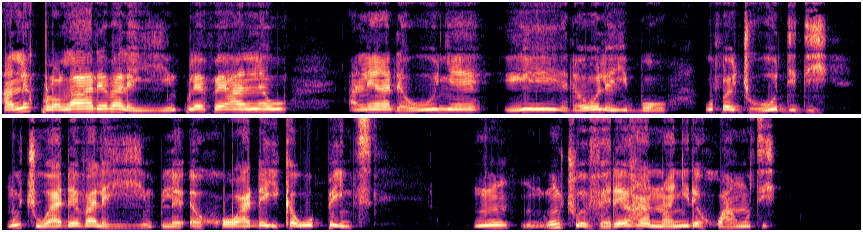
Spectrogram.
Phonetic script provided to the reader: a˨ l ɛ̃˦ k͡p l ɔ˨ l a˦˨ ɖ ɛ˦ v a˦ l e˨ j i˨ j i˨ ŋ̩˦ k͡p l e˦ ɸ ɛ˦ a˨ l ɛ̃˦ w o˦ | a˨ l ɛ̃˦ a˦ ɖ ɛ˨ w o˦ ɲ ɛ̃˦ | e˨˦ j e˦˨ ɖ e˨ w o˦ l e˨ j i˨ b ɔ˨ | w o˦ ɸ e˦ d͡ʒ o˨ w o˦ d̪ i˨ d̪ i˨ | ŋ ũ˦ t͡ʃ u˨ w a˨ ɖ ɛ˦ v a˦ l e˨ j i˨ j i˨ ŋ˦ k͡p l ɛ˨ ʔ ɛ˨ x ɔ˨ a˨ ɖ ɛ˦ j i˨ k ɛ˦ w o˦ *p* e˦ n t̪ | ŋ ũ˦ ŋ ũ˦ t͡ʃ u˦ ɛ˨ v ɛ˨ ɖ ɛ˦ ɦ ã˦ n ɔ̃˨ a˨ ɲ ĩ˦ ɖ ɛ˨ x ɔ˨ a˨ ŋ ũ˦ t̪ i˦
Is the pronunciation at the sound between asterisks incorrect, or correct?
correct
